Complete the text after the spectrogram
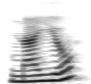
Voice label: fine, Lingala; Na yo?; (And you?)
